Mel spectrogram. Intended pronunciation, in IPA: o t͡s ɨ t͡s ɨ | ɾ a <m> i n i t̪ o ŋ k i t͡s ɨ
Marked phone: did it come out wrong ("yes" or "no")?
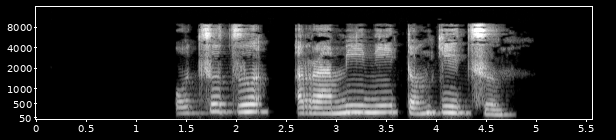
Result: no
